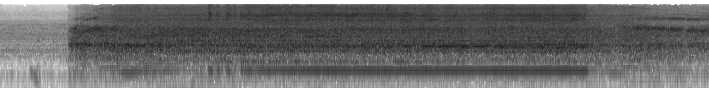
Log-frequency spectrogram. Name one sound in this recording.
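An electric grinder whirs loudly, grinding metal, then winds down.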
